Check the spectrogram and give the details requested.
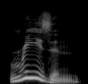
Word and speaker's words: reason: Reason. Reason. What is the reason? What's the reason? Reason. Reason. Reason. Now, the S sounds a little bit like a Z.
